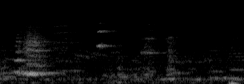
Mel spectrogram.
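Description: A thin, high squeak repeats a few times at an uneven pace, a tricycle's small metal wheel or axle creaking as it moves on its own in a house in the early hours of the morning, fairly quiet against a faint background hum.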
